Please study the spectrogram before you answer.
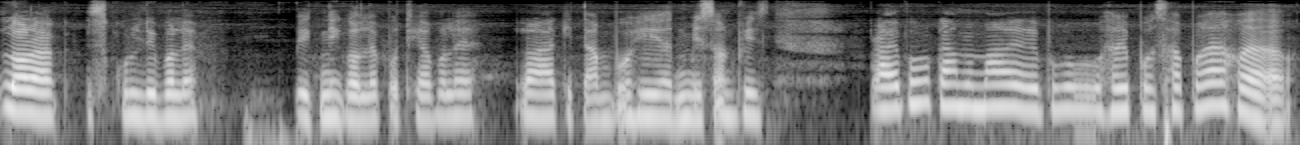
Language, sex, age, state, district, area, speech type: Assamese, female, 30-45, Assam, Charaideo, rural, spontaneous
